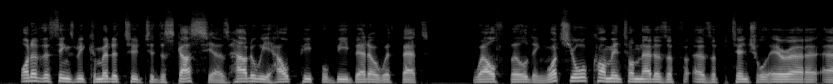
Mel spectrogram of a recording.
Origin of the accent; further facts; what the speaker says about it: South Africa; born there; I was born here in Southern Africa, and I loved it. And of course, I was born during the apartheid era.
